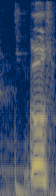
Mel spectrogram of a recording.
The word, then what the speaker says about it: Goh: Go's password in his phone, by the way, is 5555 because the Japanese number 5 is literally pronounced Go.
